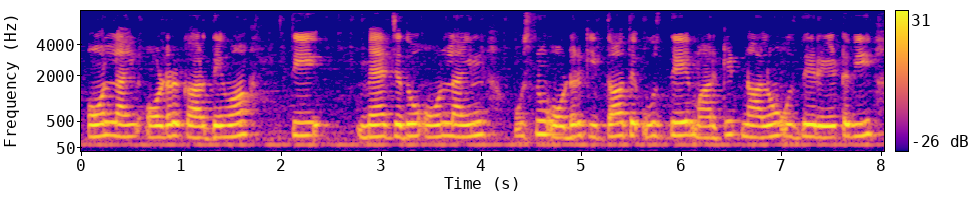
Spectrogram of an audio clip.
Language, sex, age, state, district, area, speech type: Punjabi, female, 30-45, Punjab, Mansa, urban, spontaneous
